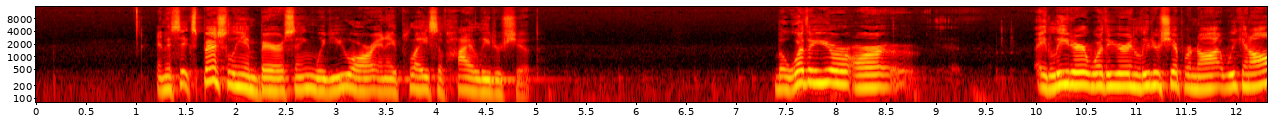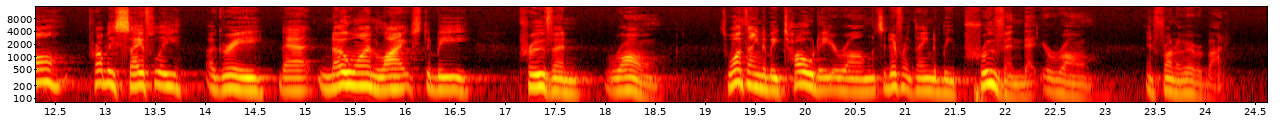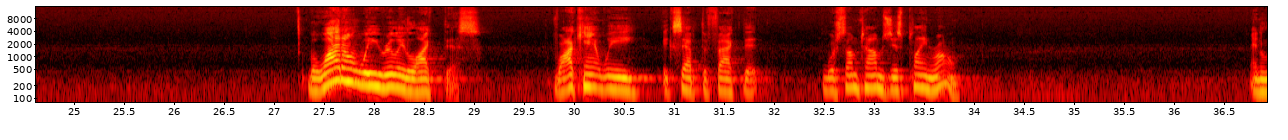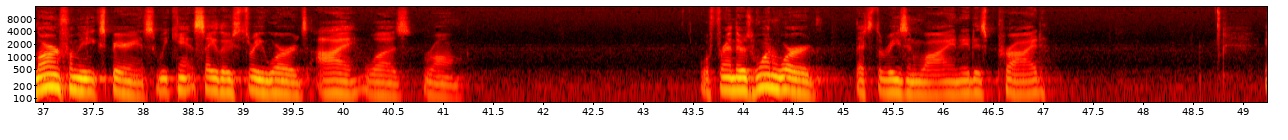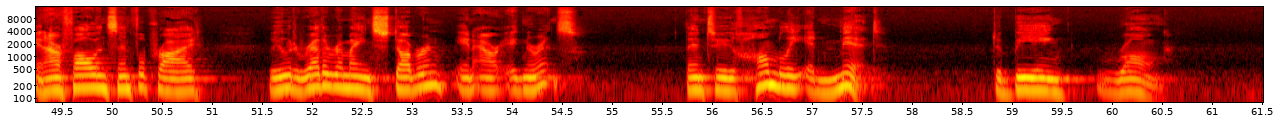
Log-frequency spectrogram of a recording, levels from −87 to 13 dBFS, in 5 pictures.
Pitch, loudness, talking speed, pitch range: 150 Hz, -23 LUFS, 125 wpm, 135-175 Hz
